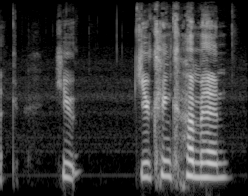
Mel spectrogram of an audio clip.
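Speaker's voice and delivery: feeble, frail-sounding, quiet, weak little voice. Narrating a game scene, voicing someone behind a door in a quiet, weak voice. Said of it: "You hear a like quiet, weak voice".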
